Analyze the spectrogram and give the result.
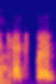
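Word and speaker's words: Kecksburg: you got uh astonishing encounters um is it cburg is how you pronounce it untold story uh yeah kbur yeah that's the video I produced on the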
